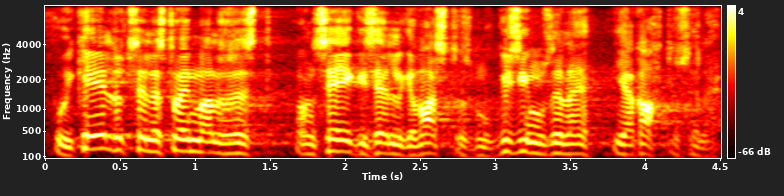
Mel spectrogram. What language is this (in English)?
Estonian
